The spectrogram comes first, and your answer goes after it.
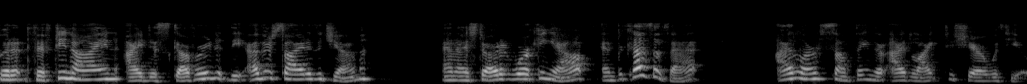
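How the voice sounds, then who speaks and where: In a normal speaking voice, a woman talks at a moderate pace and fairly high pitch, with big swings in loudness. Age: 60s. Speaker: personal trainer. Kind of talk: recorded presentation narration.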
